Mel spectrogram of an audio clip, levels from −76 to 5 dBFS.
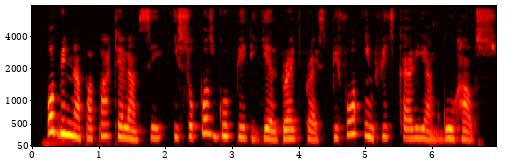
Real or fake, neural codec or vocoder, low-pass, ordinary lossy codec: fake; codec, 16 kHz, 16 kbps, FreqCodec, smaller model; 7.2 kHz; none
